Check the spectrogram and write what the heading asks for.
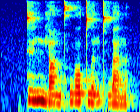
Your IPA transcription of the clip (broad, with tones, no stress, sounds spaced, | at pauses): t̪ y˦ n m j ɑ˨˩ ŋ kʰ w ɔ˨˦ t̪ w ə˨˦ n t̪ʰ w a˨˩ n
